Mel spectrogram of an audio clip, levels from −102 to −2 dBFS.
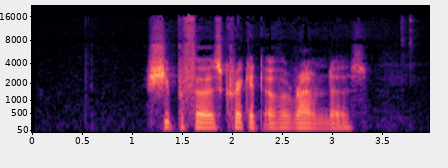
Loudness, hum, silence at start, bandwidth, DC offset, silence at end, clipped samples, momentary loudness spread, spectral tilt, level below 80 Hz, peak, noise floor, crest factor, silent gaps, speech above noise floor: -24 LUFS; none; 1.15 s; 16.5 kHz; under 0.1%; 0.65 s; under 0.1%; 16 LU; -3.5 dB/octave; -70 dBFS; -8 dBFS; -79 dBFS; 22 dB; none; 53 dB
